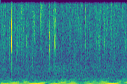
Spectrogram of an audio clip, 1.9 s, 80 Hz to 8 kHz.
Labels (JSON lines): {"label": "biophony, midshipman", "recorder": "SoundTrap 500"}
